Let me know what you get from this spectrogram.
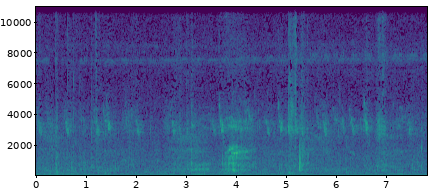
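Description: Near silence with faint, repeated chirps of small birds and a single sharp click a little after five seconds.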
